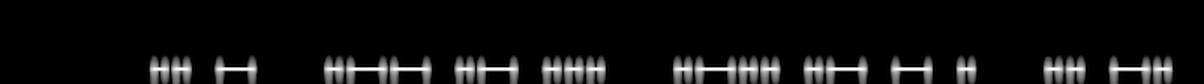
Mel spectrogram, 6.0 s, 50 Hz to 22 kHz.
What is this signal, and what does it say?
Morse code, heard as a keyed tone, about 22 wpm, 700 Hz. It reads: IT WAS LATE IN
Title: Sentences from Top 1300 Words 22wpm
